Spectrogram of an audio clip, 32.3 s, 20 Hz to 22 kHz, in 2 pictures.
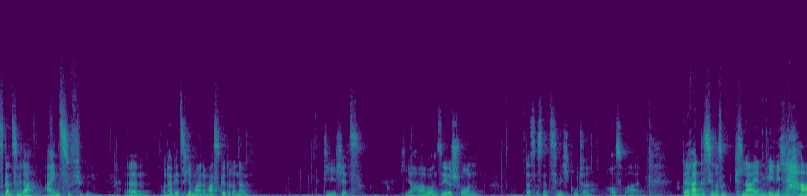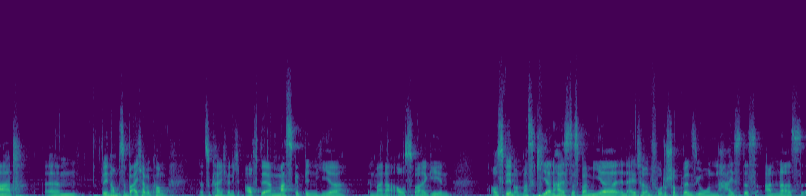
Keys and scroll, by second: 7.0 alt+scroll up 1, 7.6-8.6 alt+scroll up 2, 12.0 alt+scroll down 1, 13.2 alt+scroll up 1, 18.3 alt+scroll down 1, 20.3-21.3 alt+scroll down 1.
